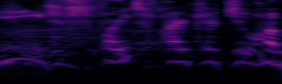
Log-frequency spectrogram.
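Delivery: fierce shout delivered in a whisper. Acting out a parent threatening a child in a shop: imitating a whisper-shout. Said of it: "but you're whispering it".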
